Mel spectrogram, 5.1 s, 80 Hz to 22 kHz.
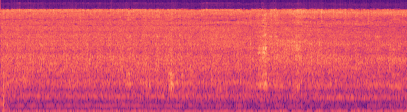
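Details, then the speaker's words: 1997 Dodge high-roof van, 360 V8, automatic, first start after sitting 5+ years: low, steady even hum with no knocks or misses; V8 idling smoothly. "I thought I picked an easy one that ain't too bad for sitting that long now is it"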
